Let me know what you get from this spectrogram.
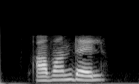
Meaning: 1. to pass on (as of a story or legend told from generation to generation) 2. to teach, to instruct 3. to pass on, to entrust, to bequeath
- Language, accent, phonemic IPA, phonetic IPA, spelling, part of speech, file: Armenian, Eastern Armenian, /ɑvɑnˈdel/, [ɑvɑndél], ավանդել, verb, Hy-ավանդել.ogg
